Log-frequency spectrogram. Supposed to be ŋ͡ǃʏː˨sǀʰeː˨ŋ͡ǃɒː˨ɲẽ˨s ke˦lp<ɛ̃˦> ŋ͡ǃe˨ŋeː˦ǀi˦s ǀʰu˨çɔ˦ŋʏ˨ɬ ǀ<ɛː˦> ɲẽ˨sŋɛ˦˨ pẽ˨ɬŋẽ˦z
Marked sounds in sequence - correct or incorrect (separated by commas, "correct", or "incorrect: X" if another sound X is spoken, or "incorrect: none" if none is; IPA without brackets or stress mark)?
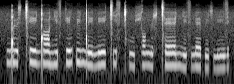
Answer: incorrect: ẽ˦, correct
